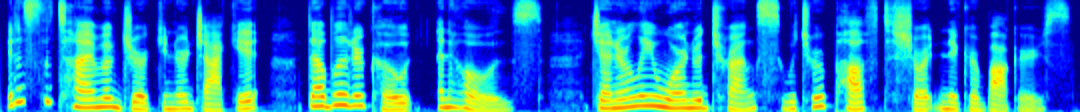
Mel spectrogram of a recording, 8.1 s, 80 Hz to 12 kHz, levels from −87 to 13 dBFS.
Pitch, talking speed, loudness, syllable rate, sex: 225 Hz, 155 wpm, -17 LUFS, 4.7 syllables/s, female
